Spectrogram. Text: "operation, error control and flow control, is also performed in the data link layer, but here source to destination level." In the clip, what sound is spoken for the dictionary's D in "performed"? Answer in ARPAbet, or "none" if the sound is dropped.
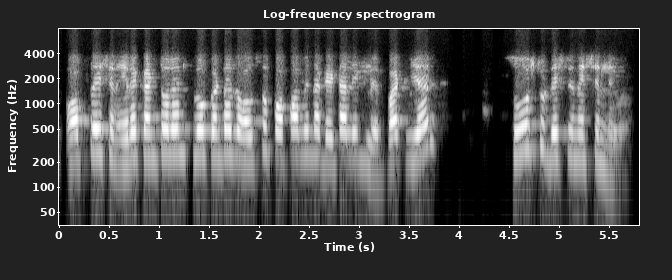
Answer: none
